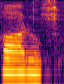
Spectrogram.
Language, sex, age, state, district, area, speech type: Urdu, female, 45-60, Bihar, Darbhanga, rural, spontaneous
